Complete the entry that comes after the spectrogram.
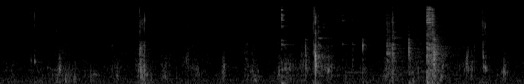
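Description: Chewing a bite of grilled hanwoo ribeye cap (saeusal): soft, irregular wet mouth smacks and clicks, with a few louder ones past the middle.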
